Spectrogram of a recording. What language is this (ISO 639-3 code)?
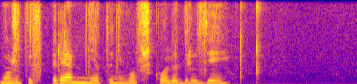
rus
